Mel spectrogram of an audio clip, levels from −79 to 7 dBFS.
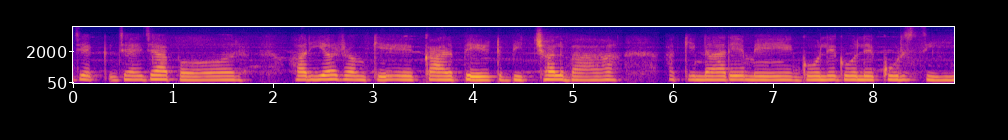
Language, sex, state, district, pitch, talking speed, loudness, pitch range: Bhojpuri, female, Uttar Pradesh, Ghazipur, 195 Hz, 110 wpm, -16 LUFS, 190-200 Hz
